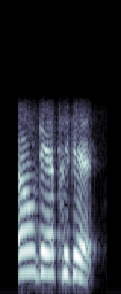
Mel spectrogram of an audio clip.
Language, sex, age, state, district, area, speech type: Bodo, female, 45-60, Assam, Chirang, rural, conversation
